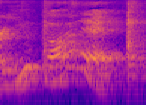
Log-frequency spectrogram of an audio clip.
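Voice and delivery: usual speaking voice

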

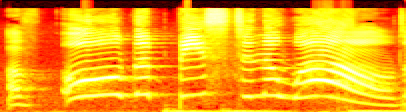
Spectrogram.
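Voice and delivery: high, booming rabbit bragging; loud boast. A narrator's reading. Rabbit boasting to the world from his hilltop, loud and high. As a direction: puff up and proclaim it loudly. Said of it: "he boasted out loud".

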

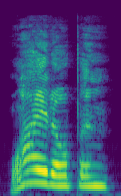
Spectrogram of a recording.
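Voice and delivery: very high-pitched urgent command; little mouse wife calling out; mock yell. A narrator's reading. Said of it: "yelled his wife".

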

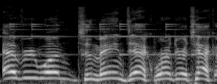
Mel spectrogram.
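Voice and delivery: calling out an attack; acted alarm call. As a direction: raise the alarm across the deck. Reads pirate crew's alarm.

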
